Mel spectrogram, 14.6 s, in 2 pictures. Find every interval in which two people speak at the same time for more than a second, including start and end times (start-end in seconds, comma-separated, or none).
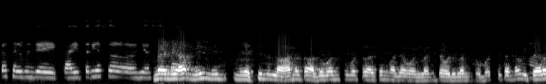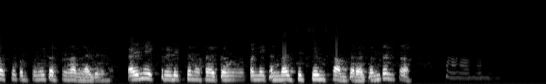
none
